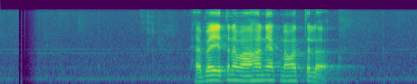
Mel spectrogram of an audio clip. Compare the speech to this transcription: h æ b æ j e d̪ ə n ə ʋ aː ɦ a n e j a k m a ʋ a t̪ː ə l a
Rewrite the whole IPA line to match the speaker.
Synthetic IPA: h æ b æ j e t̪ ə n ə ʋ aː ɦ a n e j a k n a ʋ a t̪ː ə l a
